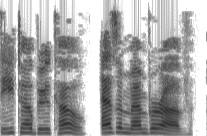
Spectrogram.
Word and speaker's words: Etobicoke: represented Etobicoke, pronounced EE-tow-buh-coe, as a member of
